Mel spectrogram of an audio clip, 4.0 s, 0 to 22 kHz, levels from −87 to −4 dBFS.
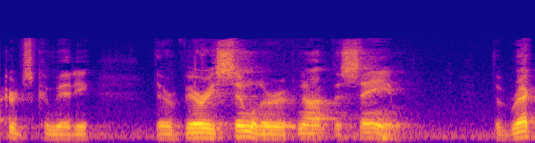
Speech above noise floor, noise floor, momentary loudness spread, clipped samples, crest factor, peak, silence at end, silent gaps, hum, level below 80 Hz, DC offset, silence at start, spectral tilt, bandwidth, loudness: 28 dB; -45 dBFS; 16 LU; under 0.1%; 18 dB; 0 dBFS; 0 s; none; none; -50 dBFS; under 0.1%; 0 s; -5.5 dB/octave; 8.6 kHz; -17 LUFS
